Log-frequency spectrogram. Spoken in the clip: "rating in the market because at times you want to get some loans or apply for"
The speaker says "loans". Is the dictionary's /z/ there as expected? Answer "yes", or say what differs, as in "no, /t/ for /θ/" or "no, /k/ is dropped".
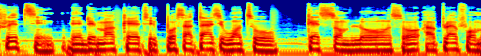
no, /s/ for /z/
